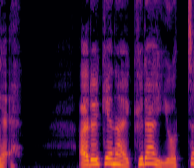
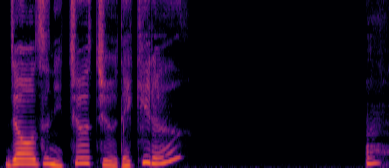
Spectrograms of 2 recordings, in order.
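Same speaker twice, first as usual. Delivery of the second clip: soothing mommy voice; 5 dB quieter than usual. Acted. Senior playing mommy to her crying junior, soft baby talk. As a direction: coo to him like a doting mother, hushed.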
